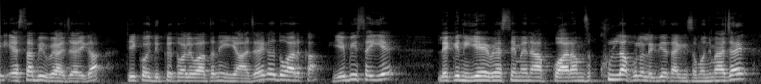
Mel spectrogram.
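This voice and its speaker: A male teacher teaching a language lesson for an exam, often checking in with his students and thanking viewers in the chat. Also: high voice. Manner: explains with constant check-ins to students.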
